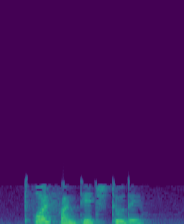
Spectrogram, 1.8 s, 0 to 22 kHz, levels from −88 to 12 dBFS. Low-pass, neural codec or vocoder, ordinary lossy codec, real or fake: 19.8 kHz; vocoder, 44.1 kHz, 128 mel bands every 512 samples, BigVGAN v2; AAC, 16 kbps; fake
